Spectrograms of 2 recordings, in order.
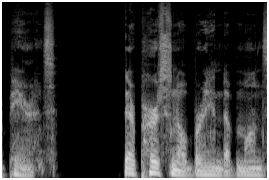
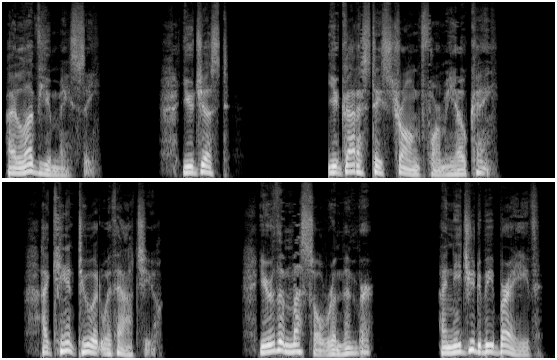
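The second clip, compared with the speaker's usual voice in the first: higher, earnest big-brother plea; emotional urging; 6 semitones higher than usual. A narrator's reading. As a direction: urge a little sister to stay strong. Tearful brother urges sister be brave.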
